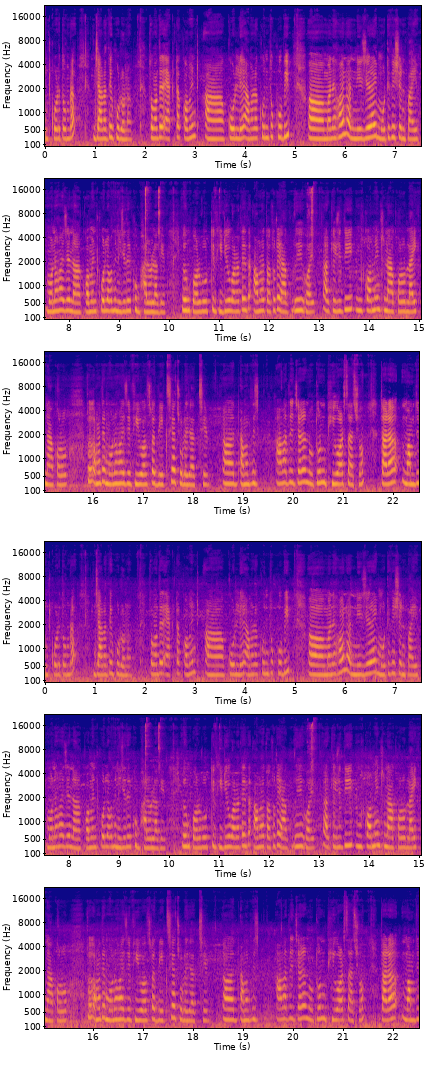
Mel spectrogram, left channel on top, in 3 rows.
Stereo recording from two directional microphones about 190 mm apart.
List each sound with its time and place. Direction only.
0.0 s a woman's voice: 30° left (ahead or behind)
